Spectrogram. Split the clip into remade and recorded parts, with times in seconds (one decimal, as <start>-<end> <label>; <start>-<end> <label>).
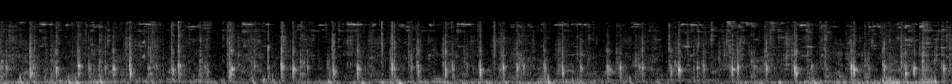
0.0-9.5 recorded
